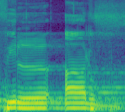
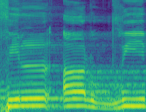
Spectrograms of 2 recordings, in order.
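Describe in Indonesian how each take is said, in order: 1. Kata ini berakhir dengan konsonan mati, tanpa vokal. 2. Kata ini berakhir dengan vokal i, lalu disambung ke kata berikutnya. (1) "kita wakaf di sini" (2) "Sekarang di sini kita wasal"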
